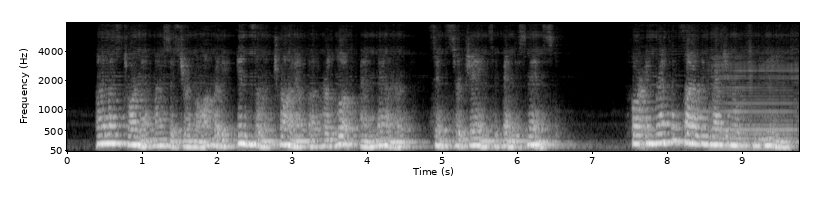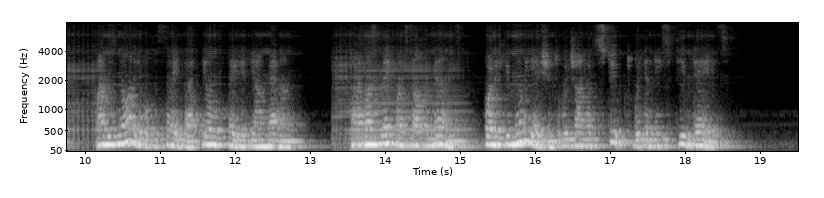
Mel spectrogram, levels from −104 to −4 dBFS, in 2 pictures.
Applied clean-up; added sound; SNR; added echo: neural separator model SepFormer DNS4.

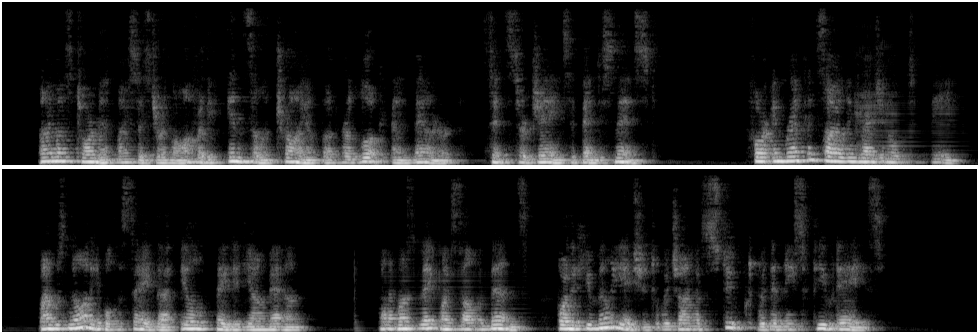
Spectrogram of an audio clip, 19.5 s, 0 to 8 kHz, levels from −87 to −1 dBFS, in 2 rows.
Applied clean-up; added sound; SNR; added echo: neural mask model DeepFilterNet 3.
